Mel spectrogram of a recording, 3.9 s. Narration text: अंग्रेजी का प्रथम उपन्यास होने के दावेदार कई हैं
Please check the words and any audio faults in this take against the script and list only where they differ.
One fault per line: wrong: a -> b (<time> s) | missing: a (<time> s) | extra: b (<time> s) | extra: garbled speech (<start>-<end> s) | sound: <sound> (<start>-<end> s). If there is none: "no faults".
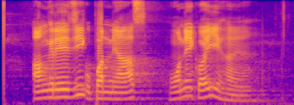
missing: का प्रथम (1.1 s)
missing: के दावेदार (2.6 s)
